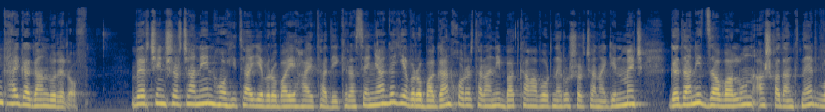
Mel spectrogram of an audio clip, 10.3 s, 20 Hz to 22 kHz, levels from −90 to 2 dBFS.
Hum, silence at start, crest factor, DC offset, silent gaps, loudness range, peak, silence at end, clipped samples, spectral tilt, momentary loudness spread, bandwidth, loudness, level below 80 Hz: none; 0 s; 16 dB; under 0.1%; none; 1 LU; -6 dBFS; 0 s; under 0.1%; -6.5 dB/octave; 7 LU; 16 kHz; -21 LUFS; -58 dBFS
